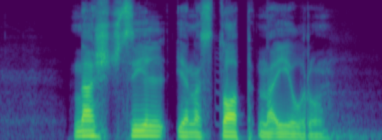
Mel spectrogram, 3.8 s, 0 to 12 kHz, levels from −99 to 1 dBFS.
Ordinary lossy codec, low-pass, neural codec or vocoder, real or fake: none; none; none; real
